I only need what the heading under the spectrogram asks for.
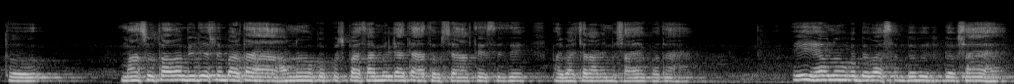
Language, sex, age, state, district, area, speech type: Hindi, male, 60+, Bihar, Samastipur, rural, spontaneous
